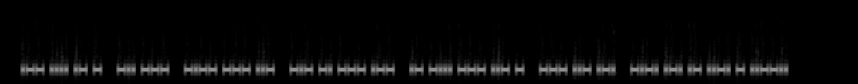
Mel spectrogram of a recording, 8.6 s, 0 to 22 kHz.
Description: Morse code, heard as a keyed tone, about 50 wpm, 700 Hz. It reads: WHAT DO YOU KNOW ABOUT OUR CRAFT?
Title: Sentences from Top 1000 Words - Review Part 6 - 50wpm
